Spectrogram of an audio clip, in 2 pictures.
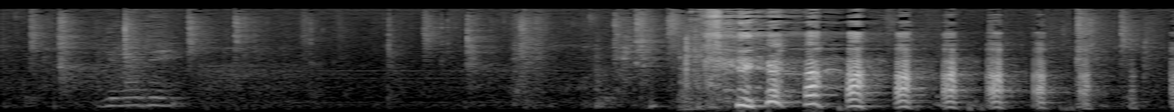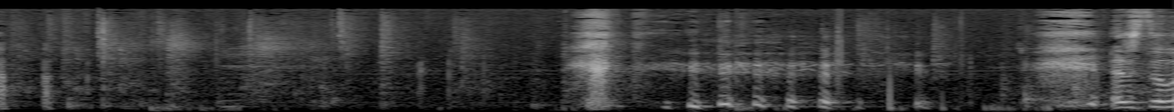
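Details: Rhodesian Ridgebacks playing indoors with dog bubbles make a run of rough, pulsed growling grunts that rise sharply, then fade into softer repeated huffs, returning briefly near the end, with people talking and laughing over them.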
